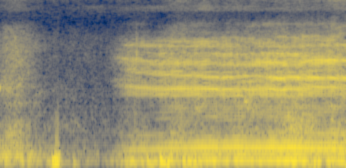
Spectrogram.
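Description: A Jersey cow on a farm lets out a long, loud moo that swells and holds steady after a brief soft rustle, with no talking over it.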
